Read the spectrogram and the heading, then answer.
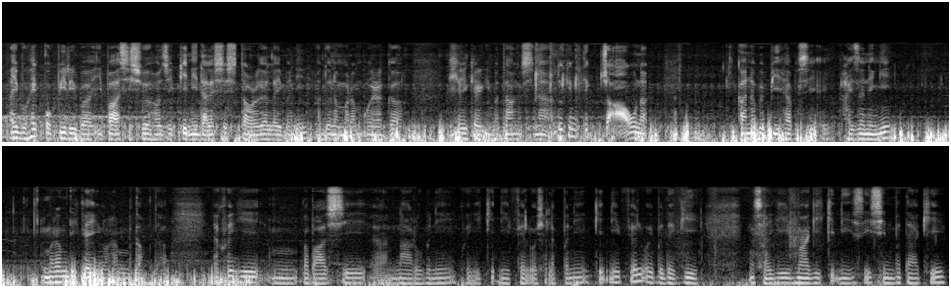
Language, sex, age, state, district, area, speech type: Manipuri, male, 18-30, Manipur, Chandel, rural, spontaneous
